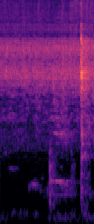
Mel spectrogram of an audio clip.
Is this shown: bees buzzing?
no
